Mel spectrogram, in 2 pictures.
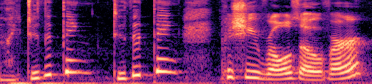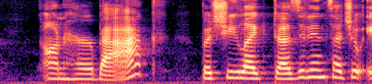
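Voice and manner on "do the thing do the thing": high, soft sing-song coax; coaxing pet talk. Retold or imitated. Owner urging her cat to do its trick, high coaxing voice. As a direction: coax the cat to roll over. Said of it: "Erin and I tell her all the time".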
